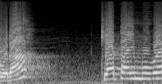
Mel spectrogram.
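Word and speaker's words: hora: नहीं 8 नहीं बजे हैं। रिपीटा, दोहराइए। ख्वान, कॉन्टेस्टे जवाब दीजिए। के ओराएस, के ओरा, अब स्पेनिश में एच जो है वो साइलेंट होगा, आपने इसको होरा नहीं कहना बल्कि आप कहेंगे ओरा।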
